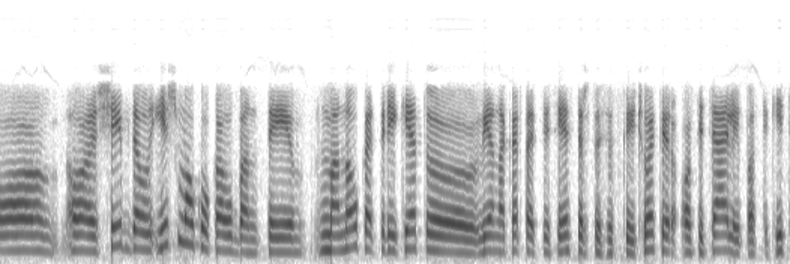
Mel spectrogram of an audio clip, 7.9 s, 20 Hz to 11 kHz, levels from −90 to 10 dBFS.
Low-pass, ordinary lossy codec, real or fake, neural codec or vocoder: 9.9 kHz; MP3, 64 kbps; real; none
